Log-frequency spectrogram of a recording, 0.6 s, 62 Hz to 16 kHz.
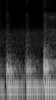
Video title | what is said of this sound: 2nd Gen Ram Interior Refresh | That sounds a little more muffled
